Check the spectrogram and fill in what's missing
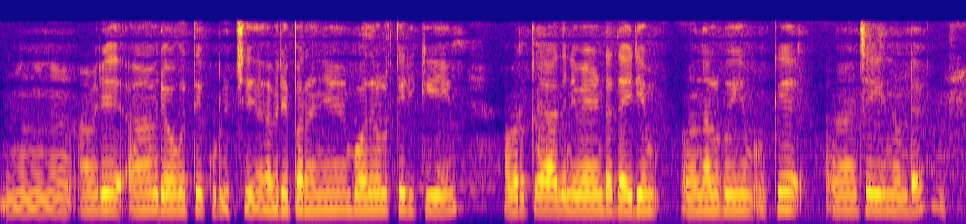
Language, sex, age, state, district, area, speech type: Malayalam, female, 30-45, Kerala, Kollam, rural, spontaneous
